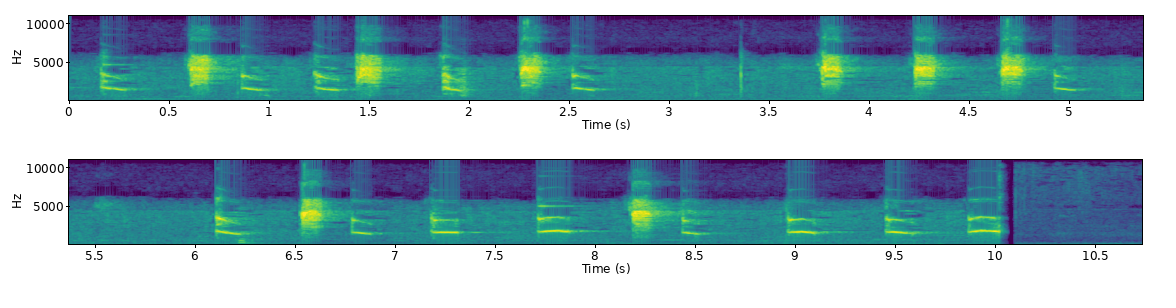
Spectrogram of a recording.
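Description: Small pet parrots calling in a rapid string of short, sharp chirps, two or three a second, each sliding quickly down in pitch.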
